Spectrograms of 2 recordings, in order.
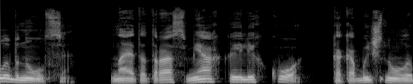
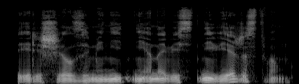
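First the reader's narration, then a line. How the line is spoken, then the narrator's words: Gentle asking. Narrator (Russian): ласково поинтересовался монах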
